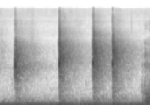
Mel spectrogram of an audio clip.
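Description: Chalk writing on a chalkboard: about five short, sharp taps and scrapes as letters and an arrow are drawn.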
